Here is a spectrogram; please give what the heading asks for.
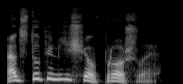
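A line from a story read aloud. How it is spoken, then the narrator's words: Casual tone. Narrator (Russian): сказал ангел непринужденным тоном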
